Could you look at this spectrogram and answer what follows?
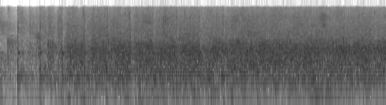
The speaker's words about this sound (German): Also der Martin Schneider, wenn er nichts kann, aber klatschen kann er ja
